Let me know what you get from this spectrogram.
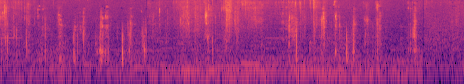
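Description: Close-miked eating: soft crepes filled with chocolate spread being bitten and chewed, with many irregular small clicks and smacks from the mouth.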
